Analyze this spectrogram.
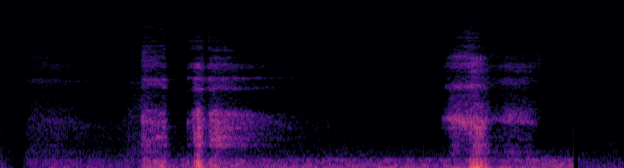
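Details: Adult husband snoring while asleep: slow, rough, rumbling breaths, about two in six seconds; ordinary snoring.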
